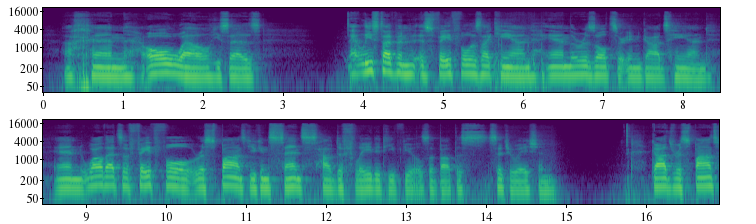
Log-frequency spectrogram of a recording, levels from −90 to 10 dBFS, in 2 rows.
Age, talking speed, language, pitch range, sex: 30-49, 140 wpm, English, 105-125 Hz, male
